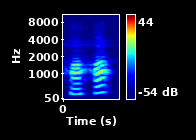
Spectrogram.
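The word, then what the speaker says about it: 母: Kita lanjut lagi, ini ada haha atau ibu ya. Untuk cara bacanya ada haha sama bu.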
